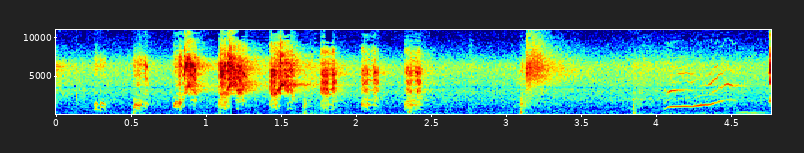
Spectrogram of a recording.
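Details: Baby monkey in the Bayon area crying as her mother pushes her away from nursing; a string of harsh, high squealing bursts, some close together, then a thin rising whistled tone with a quieter squeal near the end.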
